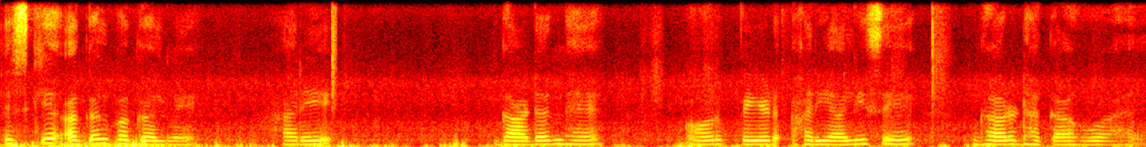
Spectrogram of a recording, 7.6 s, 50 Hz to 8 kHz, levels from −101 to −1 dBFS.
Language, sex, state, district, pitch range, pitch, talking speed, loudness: Hindi, female, Gujarat, Valsad, 175-215 Hz, 205 Hz, 120 wpm, -23 LUFS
